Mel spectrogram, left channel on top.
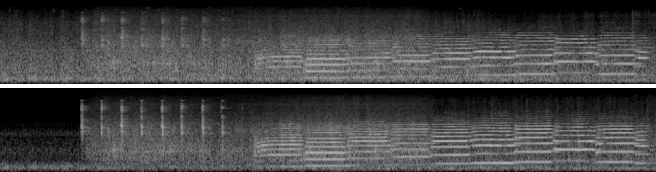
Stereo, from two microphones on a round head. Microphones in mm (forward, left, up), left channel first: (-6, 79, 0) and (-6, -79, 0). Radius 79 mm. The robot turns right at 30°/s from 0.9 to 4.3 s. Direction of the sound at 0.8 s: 25° right (ahead or behind).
